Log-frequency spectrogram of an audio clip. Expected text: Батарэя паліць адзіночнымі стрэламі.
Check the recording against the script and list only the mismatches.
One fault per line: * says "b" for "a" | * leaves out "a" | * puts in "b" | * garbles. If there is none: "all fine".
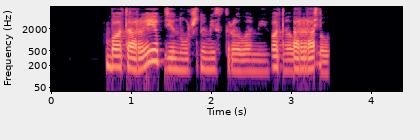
* leaves out "паліць"
* garbles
